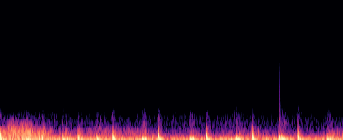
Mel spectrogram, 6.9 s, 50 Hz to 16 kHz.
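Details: Adult male heartbeat heard by stethoscope auscultation: soft, steady low thumps around 65 a minute over stethoscope rumble.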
